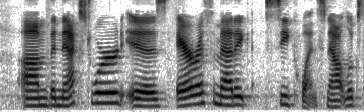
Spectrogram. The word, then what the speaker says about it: arithmetic: we get started um the next word is arithmetic sequence now it looks like arithmetic which it is pronounced that way but when you add sequence with it it's arithmetic sequence it's a list in which you add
